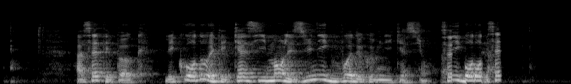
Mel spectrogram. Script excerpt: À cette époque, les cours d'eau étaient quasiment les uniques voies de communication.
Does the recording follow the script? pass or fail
fail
